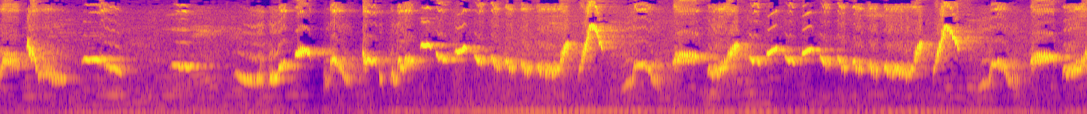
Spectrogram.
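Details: White-rumped shama in easy, relaxed song, delivering continuous looping whistled phrases that rise and fall steeply, repeated in similar sequences, with a faint low hum behind.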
